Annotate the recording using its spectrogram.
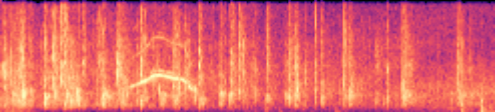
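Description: Scattered applause from a small group of people clapping, as dense irregular claps, with a brief high rising-and-falling chirp about two-thirds of a second in.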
